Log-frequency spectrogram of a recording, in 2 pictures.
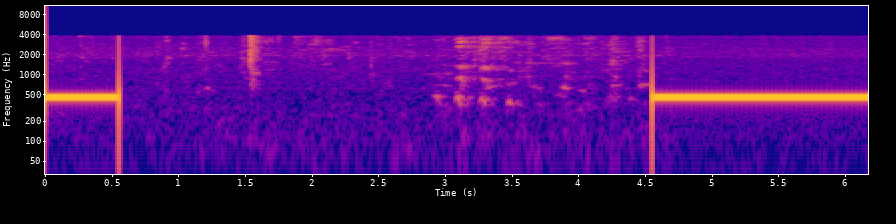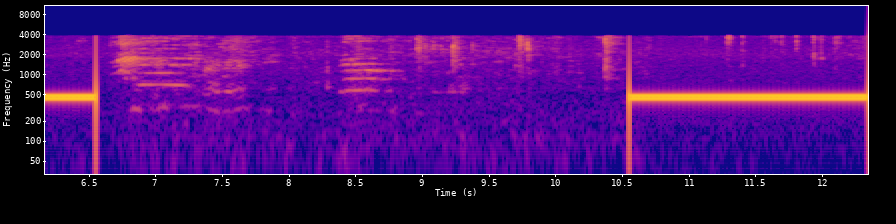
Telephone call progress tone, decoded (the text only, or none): ringback tone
